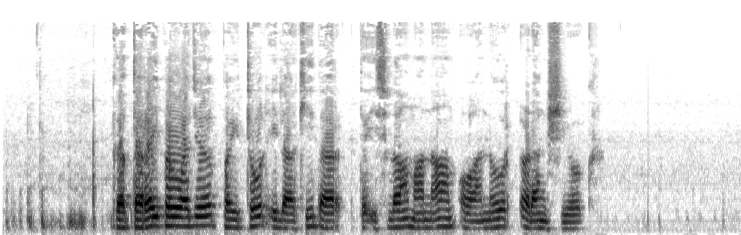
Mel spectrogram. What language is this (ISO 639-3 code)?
oru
